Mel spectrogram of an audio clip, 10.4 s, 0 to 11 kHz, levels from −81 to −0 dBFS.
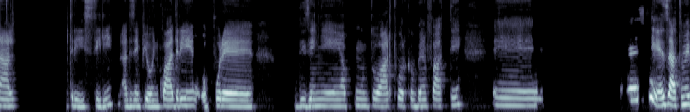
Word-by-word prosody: altri 195 - -6
stili, 190 +5 -4
ad 185 0 -5
esempio 190 0 0
in 185 - 0
quadri 205 +2 0
oppure 190 -1 +4 0.6
disegni 195 +1 -3
appunto, 195 0 -3
artwork 195 +2 -3
ben 195 +1 -3
fatti. 205 +4 -6 0.4
Ehm 215 -1 -3 1.4
Eh 360 +1 +6 0.3
sì, - - +5
esatto, 215 0 +6
mi 250 0 +5
195 Hz, 100 wpm, -23 LUFS, 190-210 Hz, 1.4 s, Eh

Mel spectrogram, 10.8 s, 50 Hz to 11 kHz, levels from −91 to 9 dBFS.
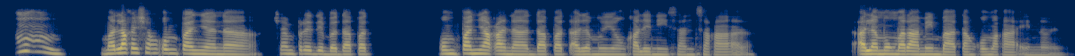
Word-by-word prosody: Mm. 310 - -2 0.4
Malaki 255 +5 +6
siyang 250 -1 -2
kumpanya 215 -4 +1
na, 180 -1 0 0.4
siyempre 210 -1 -3
'di 195 -2 -3
ba 180 - +1
dapat 180 +1 -1 0.7
kumpanya 210 0 +4
ka 195 0 +3
na, 175 -2 0
dapat 180 0 -2
alam 175 0 -1
mo 175 0 -4
yung 170 -1 -5
kalinisan, 165 -1 -5
'saka 160 - -6 1.0
alam 195 0 +6
mong 190 -1 +2
maraming 180 -1 +3
batang 160 0 -1
kumakain 155 -3 -6
nun. 110 - -13
180 Hz, 135 wpm, -24 LUFS, 165-210 Hz, 1.0 s, Malaki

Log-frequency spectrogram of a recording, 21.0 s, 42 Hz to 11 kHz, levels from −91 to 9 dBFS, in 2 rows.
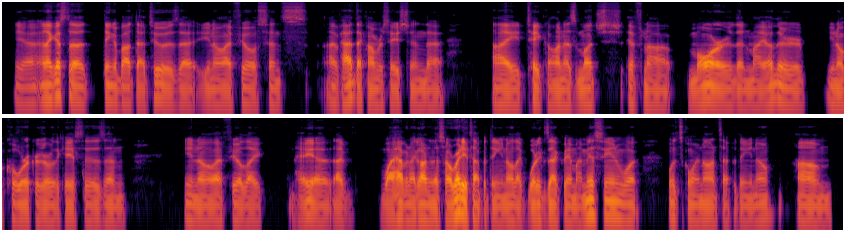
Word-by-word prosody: Yeah. 80 -1 -4
And 90 - +1
I 90 - +8
guess 110 0 +4
the 85 -4 +3 0.2
thing 90 -1 0
about 80 0 +1
that 75 - -2
too 95 -4 -1
is 75 -2 -6
that, 75 -1 -3
you 80 -1 -8
know, 75 0 -2
I 75 0 0
feel 75 -3 -3
since 75 0 -8 0.2
I've - - -4
had - - +5
that - - +2
conversation 75 0 -4
that 70 -1 -5 0.6
I 75 -1 +2
take - - 0
on 75 0 0
as 75 -1 -2
much, 75 0 -3
if - - -4
not 70 -1 -3 0.2
more, 75 -1 +4
than 75 -1 -3
my 75 0 -2
other, 75 -4 0 0.3
you 80 - -6
know, 75 -1 0
coworker 75 +1 -1
over 75 0 0
the 70 - -6
cases. 75 0 -4
And, 70 -2 -4 0.7
you 80 -1 -2
know, 75 0 0
I 75 - +3
feel 75 -1 -2
like, 75 0 -2 0.4
hey, - - +2
I 75 0 0 0.2
I've 75 0 -6 0.4
why 80 -1 +3
haven't 80 -2 +5
I 75 - +2
gotten 75 -1 +4
this 75 - -3
already - - +10
type - - +1
of - - -6
thing, 70 - -2
you 70 - -4
know? 75 +1 0
Like, 70 -2 0
what 80 0 +2
exactly 75 0 0
am 75 -1 0
I 70 - -3
missing? 90 0 +1
What 80 0 0 0.4
what's - - -4
going 75 -1 -3
on 75 -2 0
type - - -6
of - - -12
thing, 75 0 -6
you 75 - -6
know? 80 +3 -4 0.3
Um 70 -1 +1
75 Hz, 210 wpm, -26 LUFS, 75-80 Hz, 0.7 s, already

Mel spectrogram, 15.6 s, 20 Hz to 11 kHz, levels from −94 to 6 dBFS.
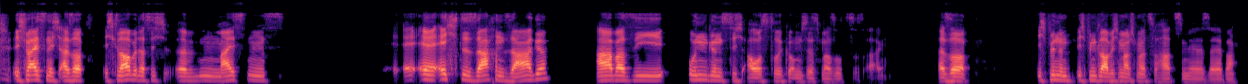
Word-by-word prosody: Ich 130 -4 -4
weiß 145 0 +5
nicht. 125 -3 -5
Also, 125 +1 +4 0.3
ich 115 - -9
glaube, 145 +2 +6
dass 130 -1 -4
ich, 125 -5 -14
ähm, 120 +1 -5
meistens 130 -1 -3 1.6
e - - -3
e 485 -1 +4
echte 150 -2 0
Sachen 130 0 +3
sage, 140 +9 +2 0.6
aber 130 +1 +6
sie 130 0 -6 0.2
ungünstig 130 -7 -7
ausdrücke, 105 0 -4
um's 100 -3 -13
jetzt 95 -3 -14
mal 85 - -8
so 85 +1 -18
zu - - -27
sagen. - - -22 0.7
Also, 115 +2 +2 0.9
ich 125 -4 -11
bin 145 +2 -3
im 130 -3 -6
ich 130 - -12
bin, 135 - -7
glaube 120 -3 +4
ich, 110 - -14
manchmal 110 -2 -5
zu 95 -2 -18
hart 90 +3 -7
zum 90 - -17
mir 85 -1 -13
selber. 80 +1 -12
125 Hz, 150 wpm, -24 LUFS, 105-135 Hz, 1.6 s, glaube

